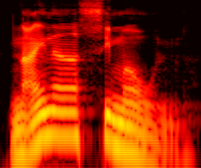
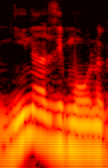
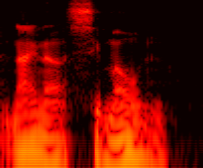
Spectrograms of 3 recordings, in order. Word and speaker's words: Nina Simone: Eines der vielen unglaublichen Lieder der berühmten amerikanischen Sängerin Nina Simone. Ich glaube, so ist der Name richtig ausgesprochen. Wir haben aber auch in unserem jugendlichen Leichtsinn schon mal Nina Simone gesagt oder Nina Simone.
